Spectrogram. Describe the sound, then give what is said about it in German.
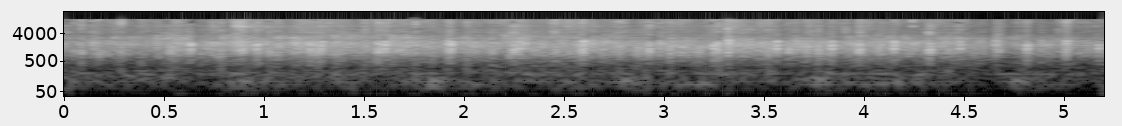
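An audience claps steadily for several seconds, a dense, even patter of many hands with no voices, holding a fairly constant loudness throughout. “Einmal bitte Applaus dafür.”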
